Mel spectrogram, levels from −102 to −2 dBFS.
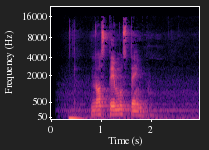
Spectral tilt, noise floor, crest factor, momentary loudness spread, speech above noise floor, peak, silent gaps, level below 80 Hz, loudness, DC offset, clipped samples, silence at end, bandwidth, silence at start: -3 dB/octave; -62 dBFS; 20 dB; 15 LU; 26 dB; -20 dBFS; none; -64 dBFS; -35 LUFS; under 0.1%; under 0.1%; 0.05 s; 16.5 kHz; 0.1 s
